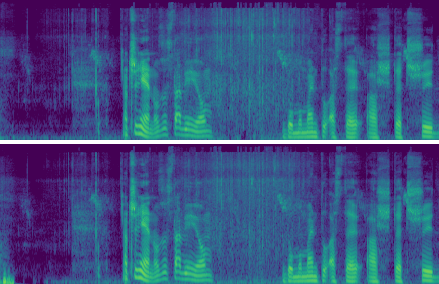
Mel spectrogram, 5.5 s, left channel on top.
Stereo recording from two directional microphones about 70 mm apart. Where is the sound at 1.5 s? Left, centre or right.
Right.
